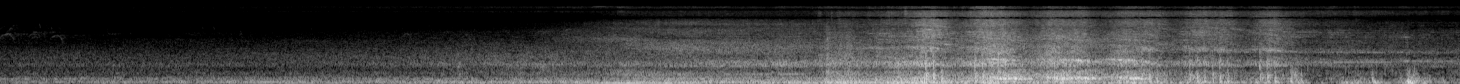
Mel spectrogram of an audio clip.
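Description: Anpanman-liveried Shiokaze limited express electric train passing at speed. Its rumble builds as it approaches, then its wheels clack over the rail joints in a quick series as it goes by, and the sound fades as it draws away.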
